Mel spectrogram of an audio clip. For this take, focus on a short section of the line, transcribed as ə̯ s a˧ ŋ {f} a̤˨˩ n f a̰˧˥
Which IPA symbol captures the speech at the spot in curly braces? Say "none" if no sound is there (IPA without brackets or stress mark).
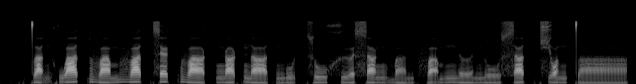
ɓ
